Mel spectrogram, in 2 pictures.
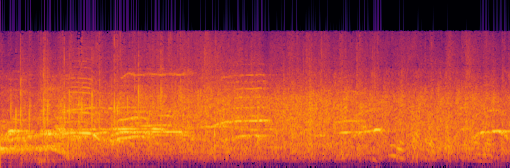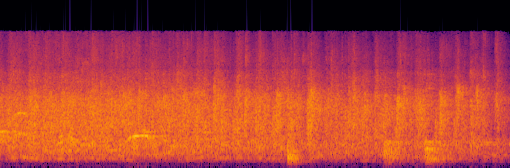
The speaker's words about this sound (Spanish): Aprovechemos al máximo toda la información que tiene para darnos y recibamos con un fuerte, pero fuertísimo aplauso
